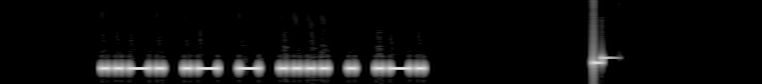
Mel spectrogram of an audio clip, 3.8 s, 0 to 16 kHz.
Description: Morse code, heard as a keyed tone, about 36 wpm, 700 Hz. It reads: FATHER
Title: Sentences from Top 300 Words - New Word Drill - 35wpm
